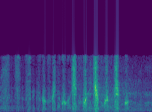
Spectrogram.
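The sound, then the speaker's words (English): A person imitates rapid, shallow panting breaths, like someone doing a relaxation breathing exercise far too fast, a quick steady run of a dozen or so puffs that grow louder toward the middle, with no talking. “You're going, Wait, this isn't labor, dude, you know? You got to slow down. You're just taking a breath.”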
